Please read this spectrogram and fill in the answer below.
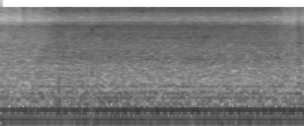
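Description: A steady low machine hum with a rushing hiss over it; the hiss grows brighter about half a second in.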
